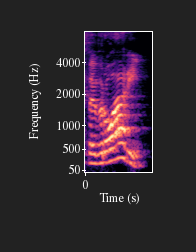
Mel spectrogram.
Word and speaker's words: февруари: For example, I'm born in February, so I would answer през февруари. През февруари. It's very similar to February. February. Just a little bit of a trick over there in pronunciation, but that means in February.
